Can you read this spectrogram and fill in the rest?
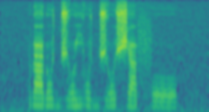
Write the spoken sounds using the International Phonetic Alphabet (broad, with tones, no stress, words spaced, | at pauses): ɾa˦ɾo˦˨d͡ʒo˧jo˧ d͡ʒo˧ʃa˨ fo˨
